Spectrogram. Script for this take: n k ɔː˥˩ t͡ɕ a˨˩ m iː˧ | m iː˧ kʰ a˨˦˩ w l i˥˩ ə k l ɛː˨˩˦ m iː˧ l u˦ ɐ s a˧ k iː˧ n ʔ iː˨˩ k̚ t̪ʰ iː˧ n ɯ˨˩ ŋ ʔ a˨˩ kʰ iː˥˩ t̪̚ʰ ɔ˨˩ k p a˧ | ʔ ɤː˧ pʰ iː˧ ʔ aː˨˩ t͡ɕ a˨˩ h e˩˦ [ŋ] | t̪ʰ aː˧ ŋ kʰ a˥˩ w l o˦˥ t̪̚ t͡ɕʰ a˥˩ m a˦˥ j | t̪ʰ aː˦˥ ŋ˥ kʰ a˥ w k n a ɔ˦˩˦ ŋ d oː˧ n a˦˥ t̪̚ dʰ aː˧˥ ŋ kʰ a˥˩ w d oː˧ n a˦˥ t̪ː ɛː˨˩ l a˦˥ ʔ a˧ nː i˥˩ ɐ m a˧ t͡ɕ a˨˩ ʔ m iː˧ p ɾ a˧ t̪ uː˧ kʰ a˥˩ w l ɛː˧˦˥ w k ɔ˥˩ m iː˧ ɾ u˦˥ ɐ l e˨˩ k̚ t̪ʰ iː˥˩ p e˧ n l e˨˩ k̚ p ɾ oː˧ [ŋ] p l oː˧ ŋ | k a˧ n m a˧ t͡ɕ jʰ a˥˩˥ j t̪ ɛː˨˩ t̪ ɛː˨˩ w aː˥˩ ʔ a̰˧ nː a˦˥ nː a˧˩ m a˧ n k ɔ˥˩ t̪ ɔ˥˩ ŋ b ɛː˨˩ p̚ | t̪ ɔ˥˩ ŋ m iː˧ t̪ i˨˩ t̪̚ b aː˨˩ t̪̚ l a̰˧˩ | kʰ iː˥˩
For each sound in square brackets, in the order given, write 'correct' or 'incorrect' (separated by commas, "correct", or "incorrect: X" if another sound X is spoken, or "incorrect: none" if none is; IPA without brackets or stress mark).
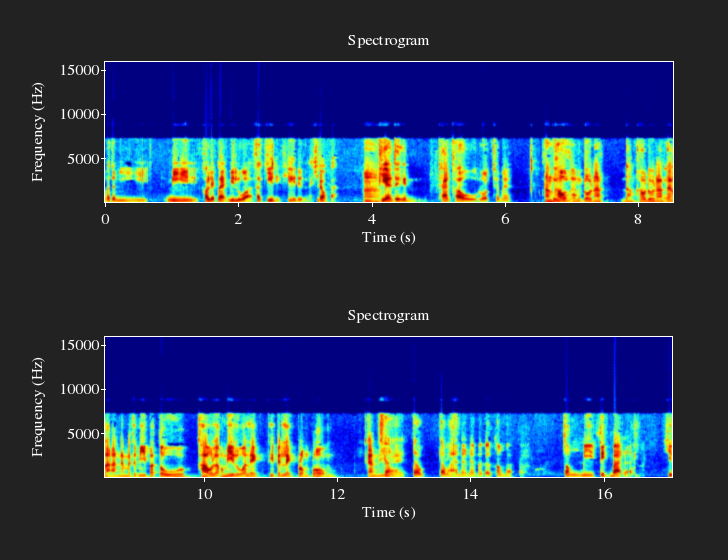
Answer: incorrect: n, correct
